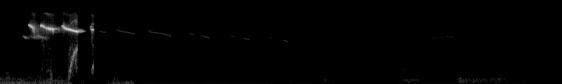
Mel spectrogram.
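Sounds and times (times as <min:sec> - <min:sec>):
canyon wren song: 0:00.3 - 0:01.0.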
